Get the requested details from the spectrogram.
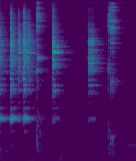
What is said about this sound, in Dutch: En er zijn ook, en dat zijn de grootste objecten, dus ik ook een paar kleinere, zijn de keramische elementen. Die hoort u nu ook klinken.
